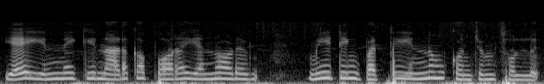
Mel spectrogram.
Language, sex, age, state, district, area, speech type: Tamil, female, 45-60, Tamil Nadu, Viluppuram, rural, read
